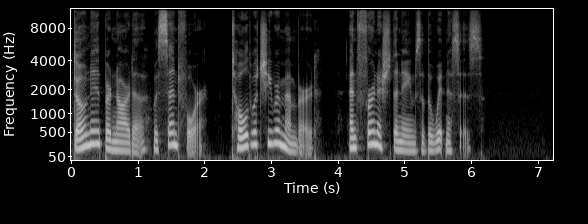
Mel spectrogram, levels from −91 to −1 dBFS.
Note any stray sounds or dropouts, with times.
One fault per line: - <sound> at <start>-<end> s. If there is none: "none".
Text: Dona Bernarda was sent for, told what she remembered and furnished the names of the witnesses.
none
